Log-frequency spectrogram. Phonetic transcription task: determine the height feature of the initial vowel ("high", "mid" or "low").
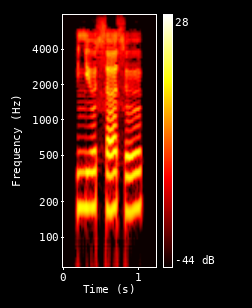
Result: mid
